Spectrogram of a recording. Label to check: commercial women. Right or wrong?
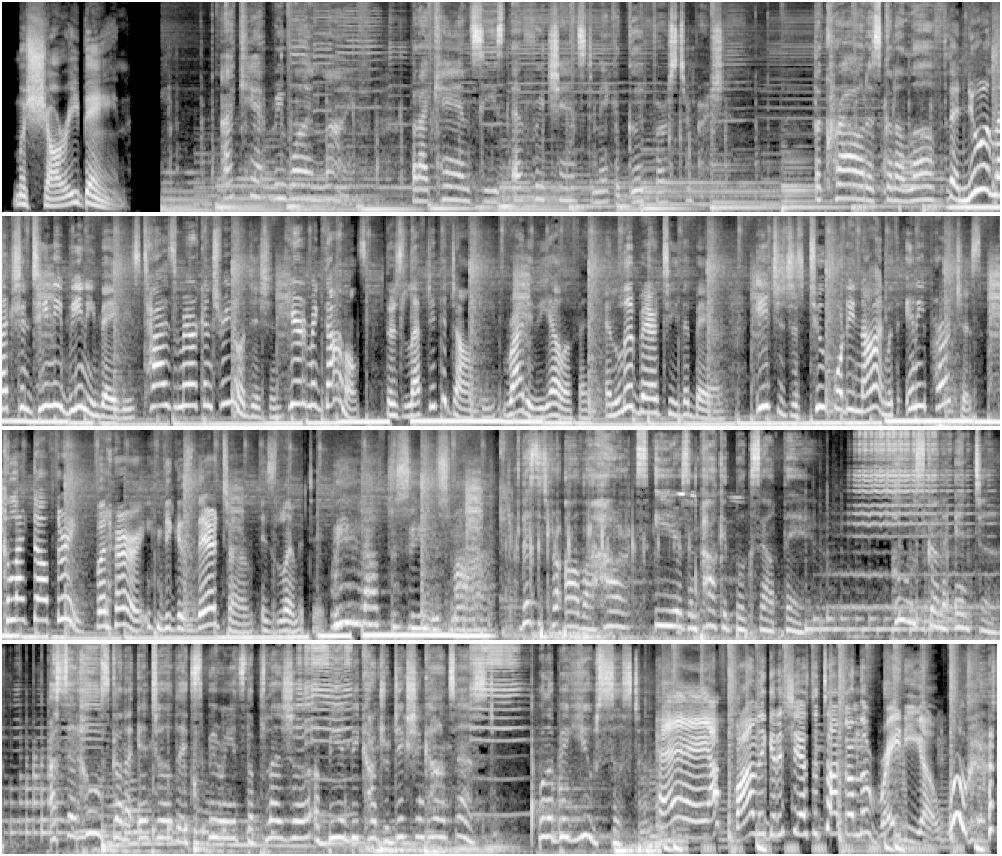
Right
